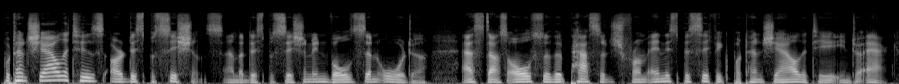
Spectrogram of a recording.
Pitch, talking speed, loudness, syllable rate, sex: 115 Hz, 135 wpm, -22 LUFS, 5.2 syllables/s, male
